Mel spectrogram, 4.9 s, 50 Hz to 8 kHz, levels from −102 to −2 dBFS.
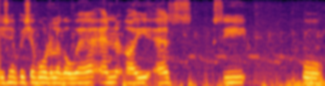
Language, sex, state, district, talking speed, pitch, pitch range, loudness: Hindi, male, Uttar Pradesh, Shamli, 160 wpm, 180 Hz, 175-185 Hz, -13 LUFS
